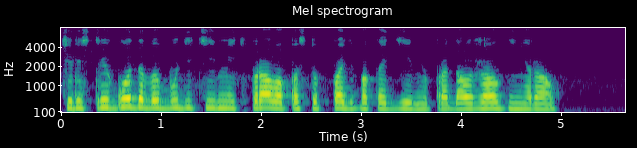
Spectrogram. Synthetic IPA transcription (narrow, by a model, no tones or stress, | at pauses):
t͡ɕɪɾʲɪst̪ɾʲiɡo̞d̪əvɨbudʲɪtʲɪːmʲetʲpɾavəpəst̪ʊpat̬ʲvɐkɐdʲemʲɪjʊpɾəd̪ɐlˠʐɑlˠɡʲɪnʲɪɾalˠ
